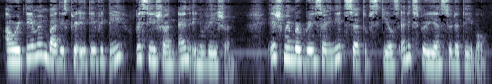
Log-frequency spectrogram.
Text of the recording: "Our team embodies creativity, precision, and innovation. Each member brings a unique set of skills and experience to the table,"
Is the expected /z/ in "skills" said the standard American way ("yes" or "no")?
no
